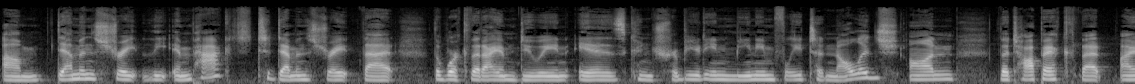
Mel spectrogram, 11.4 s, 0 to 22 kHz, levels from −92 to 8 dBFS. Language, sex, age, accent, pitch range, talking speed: English, female, 20-39, American, 150-185 Hz, 120 wpm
